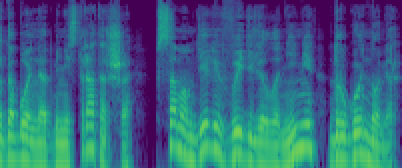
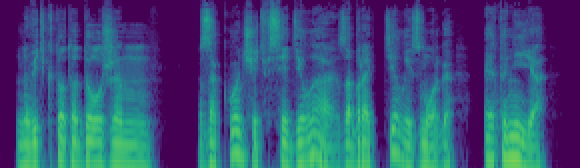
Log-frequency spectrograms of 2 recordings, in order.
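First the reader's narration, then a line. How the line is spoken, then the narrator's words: Whispering. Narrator (Russian): прошептала Нина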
